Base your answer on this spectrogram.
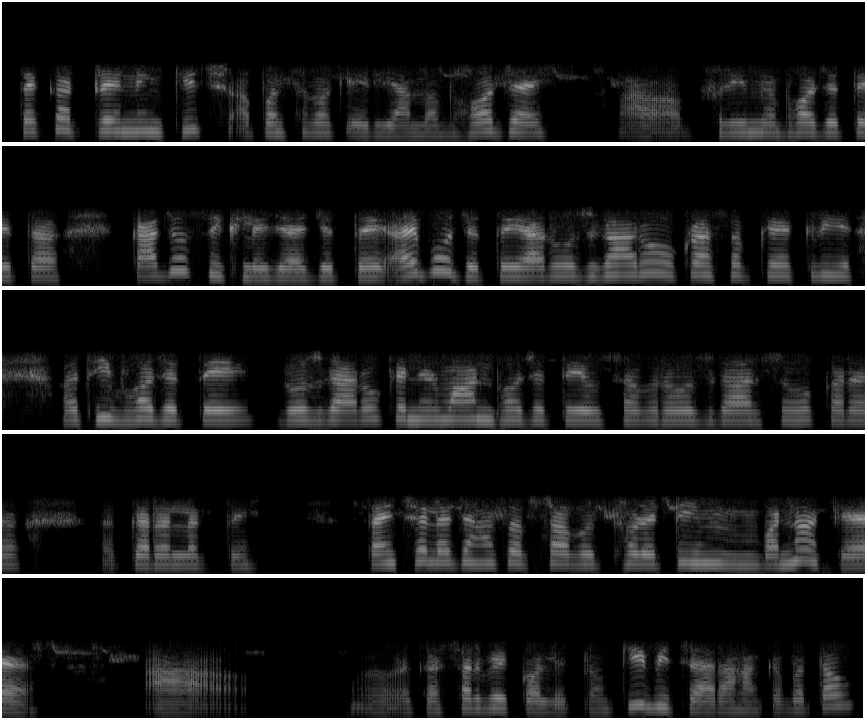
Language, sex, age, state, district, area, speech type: Maithili, female, 30-45, Bihar, Madhubani, rural, conversation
